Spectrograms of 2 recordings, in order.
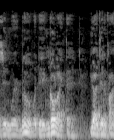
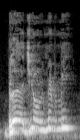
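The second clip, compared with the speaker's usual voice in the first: loud challenge; 8 semitones higher, 7 dB louder than usual. Retold or imitated. Dude confronts him in wash house.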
